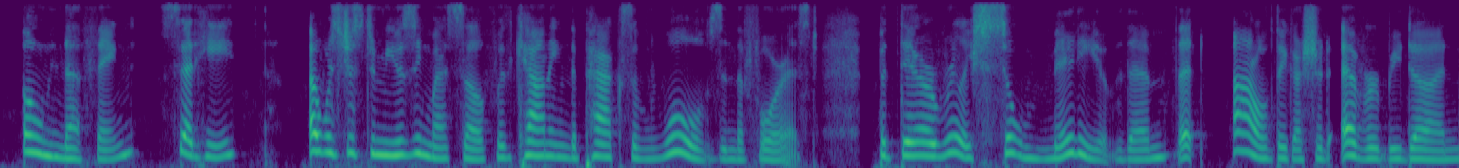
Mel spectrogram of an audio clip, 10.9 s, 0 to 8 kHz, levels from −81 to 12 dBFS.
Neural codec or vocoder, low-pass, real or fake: codec, 16 kHz, 8 kbps, FunCodec, trained on Chinese and English, 25 frames a second; 7.2 kHz; fake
